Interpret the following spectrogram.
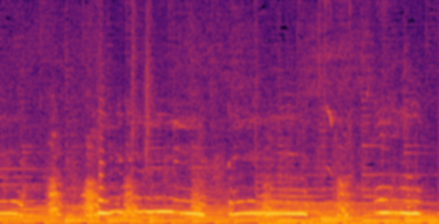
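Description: Hunting hounds baying: long drawn-out bawls that drop in pitch at their ends, broken by a few short, sharp barks, with background music underneath.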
